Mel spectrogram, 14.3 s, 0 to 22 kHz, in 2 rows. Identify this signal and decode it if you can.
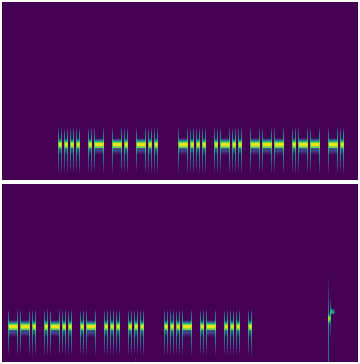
Morse code, heard as a keyed tone, about 20 wpm, 690 Hz. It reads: HAND BLOWN GLASS VASE
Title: Difficult Words with Hints - 20wpm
